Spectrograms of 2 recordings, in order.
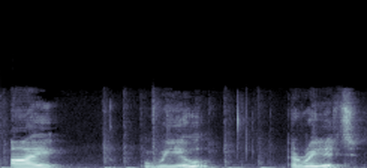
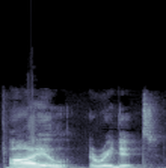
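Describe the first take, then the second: First: 'I will' is said as two full words. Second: 'I will' is shortened to one syllable. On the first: "So you can say I will read it" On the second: "we mostly use short forms"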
